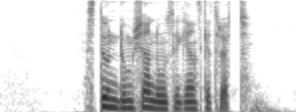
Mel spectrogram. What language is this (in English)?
Swedish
